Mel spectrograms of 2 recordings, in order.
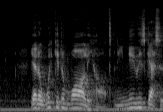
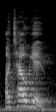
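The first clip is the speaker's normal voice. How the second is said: hobbit bravado; 7 semitones higher, 7 dB louder, slower than usual. Acted. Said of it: "in an effort to remain loyal".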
